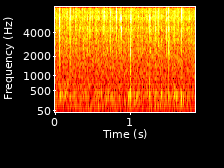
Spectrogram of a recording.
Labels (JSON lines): {"label": "ambient", "recorder": "HydroMoth"}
